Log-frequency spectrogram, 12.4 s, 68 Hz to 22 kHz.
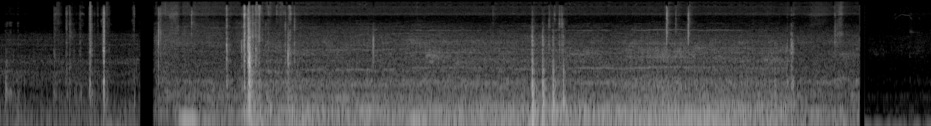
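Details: Toyota Alphard/Vellfire 20-series power seat reclining, after a rusty joint was sprayed with WD-40: a steady low motor hum for about nine seconds with no squeak. The earlier squeak is fixed.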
